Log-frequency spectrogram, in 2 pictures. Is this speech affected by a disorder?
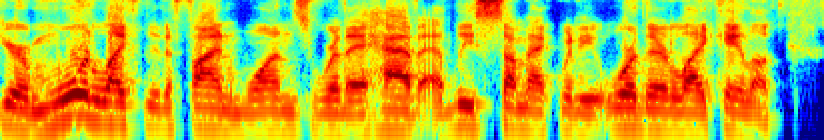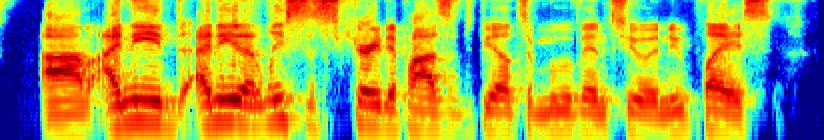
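No.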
